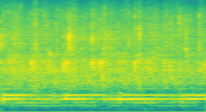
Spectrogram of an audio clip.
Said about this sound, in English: Can a few people help me know that this message reached some people today? Could you just clap? If not for God, just at least do it to encourage me.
